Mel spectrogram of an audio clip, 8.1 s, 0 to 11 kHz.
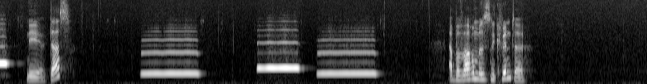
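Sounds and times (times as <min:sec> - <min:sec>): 
small pipe blown with a finger half-covering the opening: 0:00.0 - 0:00.3, 0:01.7 - 0:02.6, 0:03.2 - 0:04.9
speech: 0:00.3 - 0:01.0, 0:05.6 - 0:06.7.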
